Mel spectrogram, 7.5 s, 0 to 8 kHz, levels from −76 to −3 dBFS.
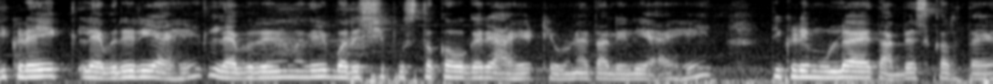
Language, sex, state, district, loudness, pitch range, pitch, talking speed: Marathi, female, Maharashtra, Mumbai Suburban, -15 LUFS, 145-180 Hz, 165 Hz, 145 wpm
